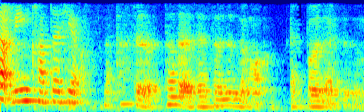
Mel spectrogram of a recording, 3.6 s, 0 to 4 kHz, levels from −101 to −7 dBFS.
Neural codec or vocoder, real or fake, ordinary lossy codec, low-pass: none; real; AAC, 24 kbps; 3.6 kHz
